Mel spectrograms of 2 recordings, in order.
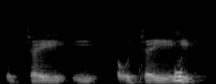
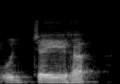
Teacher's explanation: Just the Visarga also taking the sound of the vowel.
